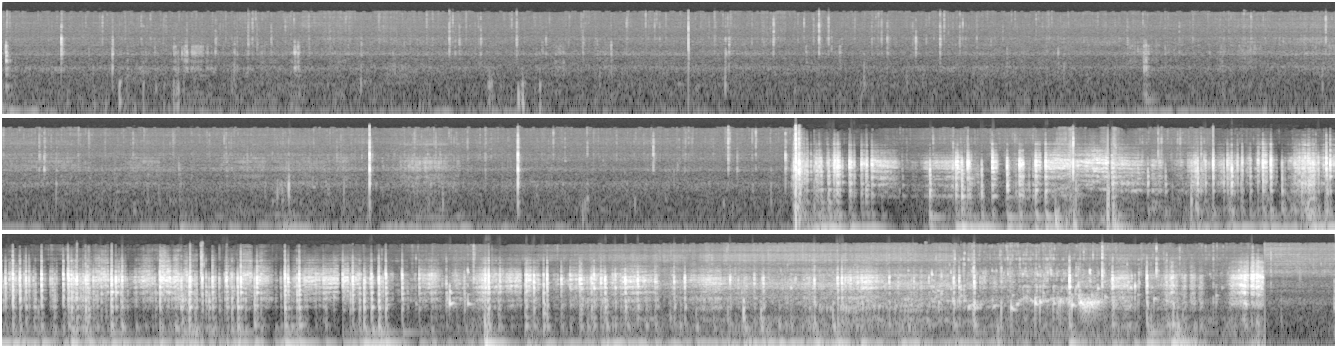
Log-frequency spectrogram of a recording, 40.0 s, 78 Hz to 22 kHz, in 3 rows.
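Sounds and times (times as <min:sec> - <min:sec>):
water rushing and bubbling: 0:22.5 - 0:39.9
faint underwater hiss: 0:31.0 - 0:39.9.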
